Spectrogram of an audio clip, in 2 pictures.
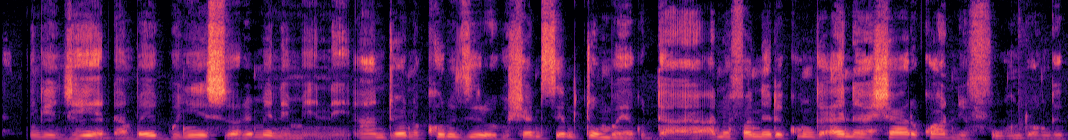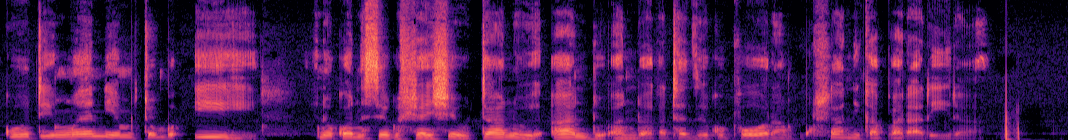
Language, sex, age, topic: Ndau, male, 18-24, health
